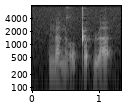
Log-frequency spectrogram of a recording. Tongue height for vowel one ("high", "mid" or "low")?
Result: low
